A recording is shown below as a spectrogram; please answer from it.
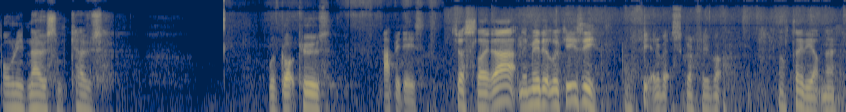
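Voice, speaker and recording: A man's voice: medium pitch, normal speed, long pauses. A Scottish man, a farmer, talking casually through his work on the farm, practical and self-deprecating as he explains. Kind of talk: casual farm vlog narration. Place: outdoors on a farm. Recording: noisy outdoor farm recording.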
